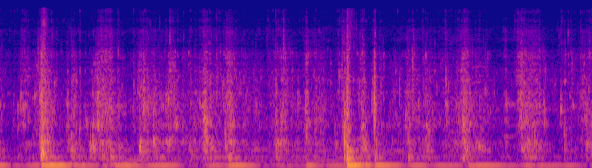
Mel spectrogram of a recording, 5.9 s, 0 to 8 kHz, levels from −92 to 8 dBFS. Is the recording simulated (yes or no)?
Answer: no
